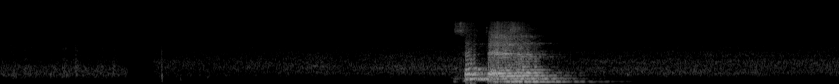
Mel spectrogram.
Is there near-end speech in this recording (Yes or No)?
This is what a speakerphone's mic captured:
Yes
